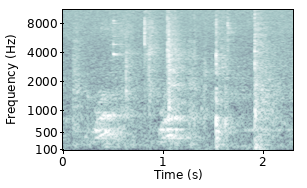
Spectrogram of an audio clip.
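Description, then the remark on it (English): A dog named Daniel barks a few times by a pool in short, irregular bursts, moderately loud, with brief pauses between the yips and no talking over them. “Daniel, stop bad. barking.”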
